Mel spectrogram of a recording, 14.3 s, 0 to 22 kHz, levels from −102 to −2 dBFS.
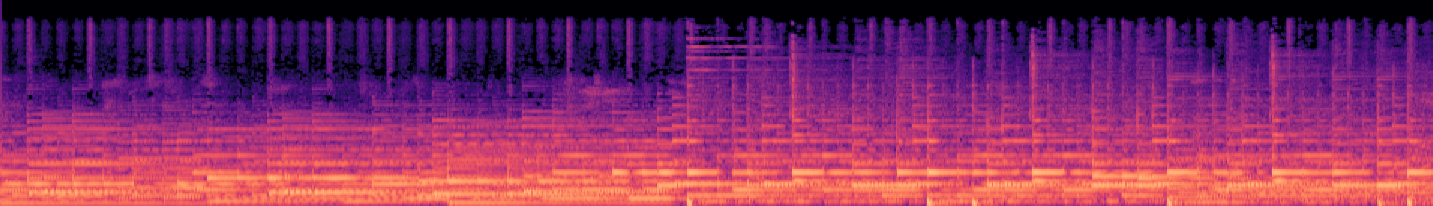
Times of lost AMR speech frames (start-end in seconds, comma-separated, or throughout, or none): none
